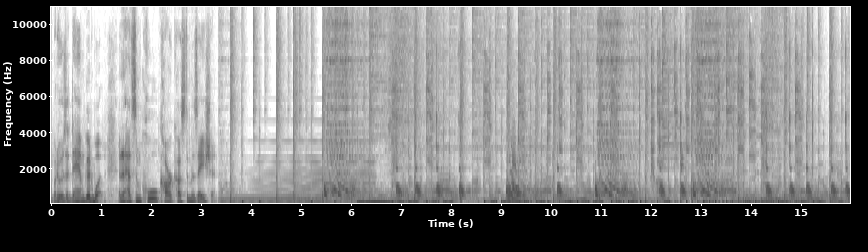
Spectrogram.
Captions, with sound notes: but it was a damn good one, and it had some cool car customization. (funky upbeat music) (interface chiming)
